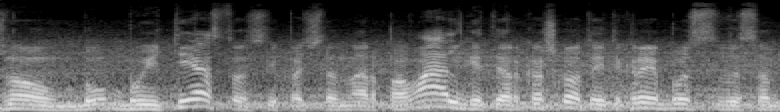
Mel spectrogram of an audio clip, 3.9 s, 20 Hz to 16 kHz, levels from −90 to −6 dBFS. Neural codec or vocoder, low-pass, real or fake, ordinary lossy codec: vocoder, 48 kHz, 128 mel bands, Vocos; 14.4 kHz; fake; MP3, 96 kbps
